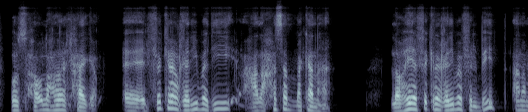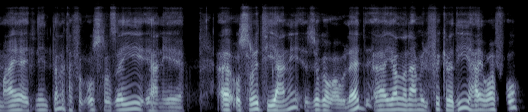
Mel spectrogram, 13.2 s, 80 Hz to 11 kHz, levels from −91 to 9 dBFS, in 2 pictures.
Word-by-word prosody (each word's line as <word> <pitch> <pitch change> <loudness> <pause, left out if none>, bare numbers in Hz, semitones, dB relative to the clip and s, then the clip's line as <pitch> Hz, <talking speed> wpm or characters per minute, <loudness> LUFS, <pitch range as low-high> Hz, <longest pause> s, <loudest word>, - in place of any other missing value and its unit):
بُصّ، 135 -2 -1
هاقول 125 +4 0
لحضرتك 145 +1 0
حاجة 115 -3 +1 0.3
آآ، 115 -2 0
الفكرة 185 - +1
الغريبة 160 +1 +1
دي 175 +6 -5 0.2
على 115 +1 -2
حسب 155 -4 -2
مكانها، 125 - 0 0.8
لو 110 - +6
هي 165 +7 +6
فكرة 160 - 0
غريبة 145 +5 +2
في 150 - -7
البيت 120 -3 -5
أنا 135 - -4
معايا 130 +2 0
2 145 +3 -7
3 170 -3 -6
في - - -15
الأسرة 140 -3 -5
زيي، 155 +7 0
يعني 110 0 -5
أ - - -17 0.7
أسرتي 155 -3 +2
يعني 160 +11 +3
زوجة 145 +4 -1
وأولاد 110 - +2
آآ، 140 +2 0
يالّا 155 +1 +3
نعمل 145 0 +1
الفكرة 140 +2 -1
دي 190 +6 -2
هيوافقوا 155 +8 +1
145 Hz, 165 wpm, -24 LUFS, 125-160 Hz, 0.8 s, لو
